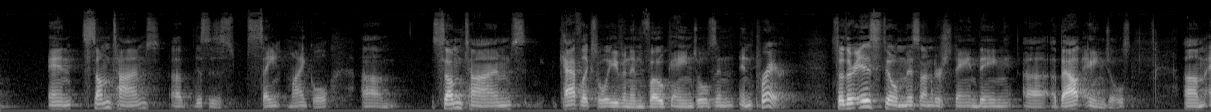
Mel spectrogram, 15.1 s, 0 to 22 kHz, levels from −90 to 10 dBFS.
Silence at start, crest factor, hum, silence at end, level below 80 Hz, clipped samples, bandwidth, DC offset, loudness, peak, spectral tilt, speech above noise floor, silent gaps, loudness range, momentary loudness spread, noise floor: 0.6 s; 22 dB; none; 0 s; -62 dBFS; under 0.1%; 14 kHz; under 0.1%; -25 LUFS; -2 dBFS; -5 dB/octave; 34 dB; none; 10 LU; 20 LU; -59 dBFS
